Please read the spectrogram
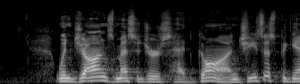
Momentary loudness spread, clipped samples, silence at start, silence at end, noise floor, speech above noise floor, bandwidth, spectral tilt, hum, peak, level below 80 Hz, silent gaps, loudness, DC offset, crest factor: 9 LU; under 0.1%; 0.4 s; 0 s; -50 dBFS; 27 dB; 15.5 kHz; -5 dB/octave; none; -4 dBFS; -70 dBFS; none; -23 LUFS; under 0.1%; 20 dB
